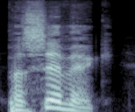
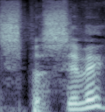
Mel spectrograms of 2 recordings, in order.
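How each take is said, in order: First: The word begins without an s sound. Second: The word begins with an s sound. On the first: The speaker calls it wrong. "they'll say it wrong back to you again" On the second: The speaker calls it right. "you'll say the word correctly"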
